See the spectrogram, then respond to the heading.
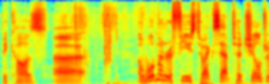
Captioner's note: pages flipping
